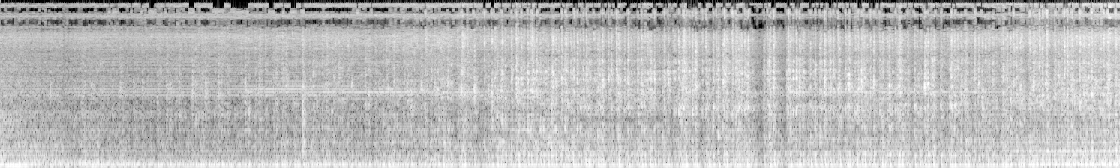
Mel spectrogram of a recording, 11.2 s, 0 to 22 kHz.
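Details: 1978 Dodge Power Wagon 318 V8 automatic, first start in over a decade, running on a temporary gas tank feed with good oil pressure; deep, even rumble with light throttle blips, running cleanly.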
